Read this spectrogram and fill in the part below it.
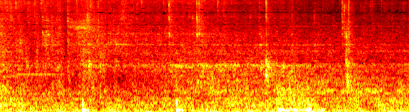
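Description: Liquid pours softly into a pot.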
